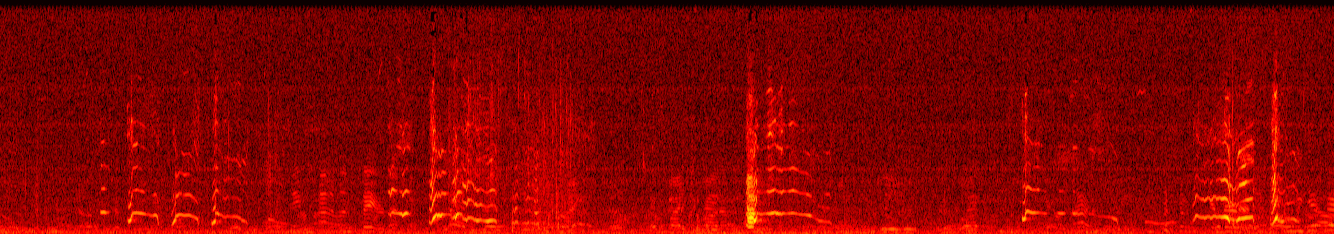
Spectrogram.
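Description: A dog whining and yipping off and on, short high calls every few seconds, the loudest about nine and a half seconds in.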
